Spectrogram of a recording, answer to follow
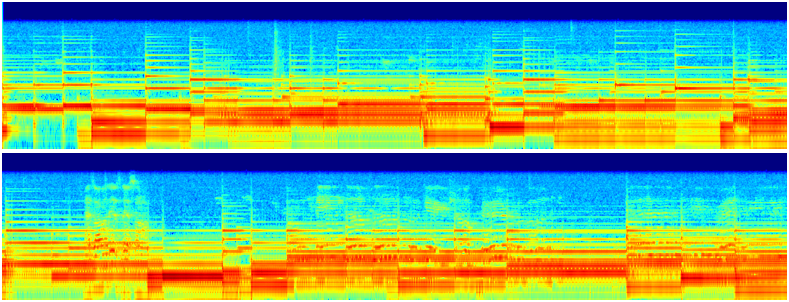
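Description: Electronic keyboard playing a slow gospel chord progression in C sharp, sustained chords changing every second or two.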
